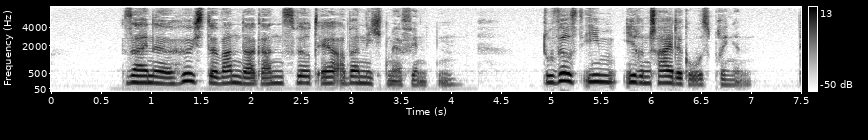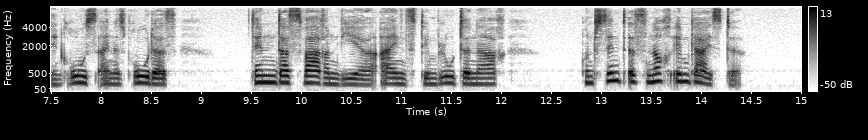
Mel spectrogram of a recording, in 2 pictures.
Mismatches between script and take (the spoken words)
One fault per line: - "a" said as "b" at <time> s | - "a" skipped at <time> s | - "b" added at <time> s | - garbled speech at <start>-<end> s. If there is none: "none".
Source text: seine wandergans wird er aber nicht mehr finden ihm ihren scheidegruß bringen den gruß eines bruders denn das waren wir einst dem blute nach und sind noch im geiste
- "höchste" added at 1.3 s
- "du wirst" added at 4.9 s
- "es" added at 13.3 s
